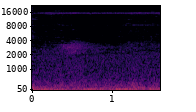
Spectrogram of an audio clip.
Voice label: upstairs female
